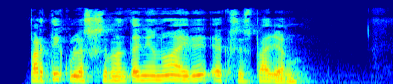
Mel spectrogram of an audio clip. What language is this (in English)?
Galician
